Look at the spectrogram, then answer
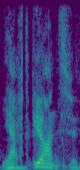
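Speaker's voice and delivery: hushed half-whisper in a character voice. Playing a character pulling a friend aside to talk: half-whispering in character. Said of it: "He's gonna whisper".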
